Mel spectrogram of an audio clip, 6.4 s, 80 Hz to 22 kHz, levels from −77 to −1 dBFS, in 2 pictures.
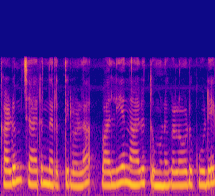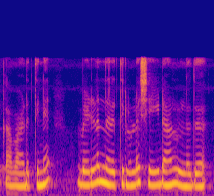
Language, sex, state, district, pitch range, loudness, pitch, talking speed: Malayalam, female, Kerala, Kollam, 245-270 Hz, -17 LUFS, 255 Hz, 95 wpm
